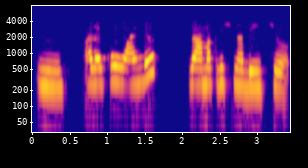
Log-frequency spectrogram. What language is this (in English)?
Telugu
